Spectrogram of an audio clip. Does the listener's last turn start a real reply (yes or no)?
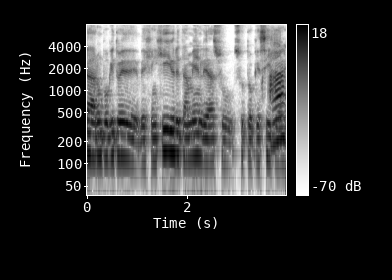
yes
